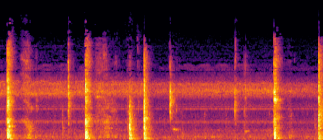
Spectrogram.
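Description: Irregular, sharp mouth clicks and smacks of someone chewing food, about ten in six seconds, over a steady high hiss.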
